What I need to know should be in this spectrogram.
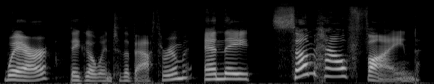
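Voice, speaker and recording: A woman's voice: mid-range voice, big pitch swings, measured pace, gravelly, bright, forceful tone, clean tone, no room sound, clean studio sound. A woman chatting casually and opinionatedly about film, emphatic and exasperated, as a podcast co-host. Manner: emphatic, exasperated ranting with acted-out quotes.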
